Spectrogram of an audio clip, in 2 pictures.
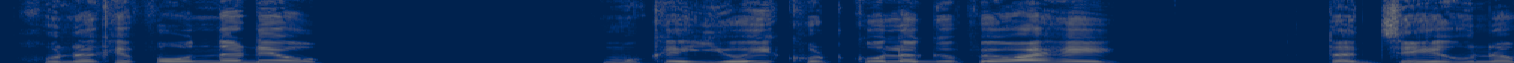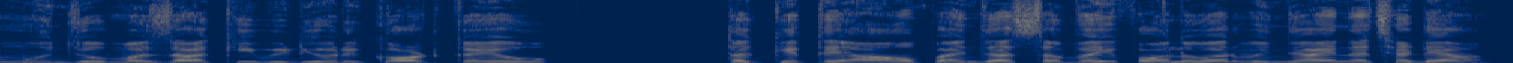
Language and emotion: Sindhi, fearful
